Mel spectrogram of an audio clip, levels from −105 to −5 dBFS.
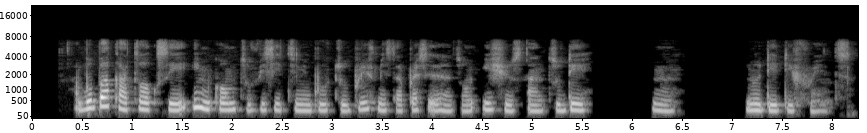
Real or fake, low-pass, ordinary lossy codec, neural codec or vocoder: real; 7.2 kHz; none; none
